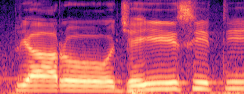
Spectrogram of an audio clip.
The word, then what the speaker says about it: project: Spelling is the same, but pronunciation different. Okay? Project is verb. Project is project. Stress is here.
